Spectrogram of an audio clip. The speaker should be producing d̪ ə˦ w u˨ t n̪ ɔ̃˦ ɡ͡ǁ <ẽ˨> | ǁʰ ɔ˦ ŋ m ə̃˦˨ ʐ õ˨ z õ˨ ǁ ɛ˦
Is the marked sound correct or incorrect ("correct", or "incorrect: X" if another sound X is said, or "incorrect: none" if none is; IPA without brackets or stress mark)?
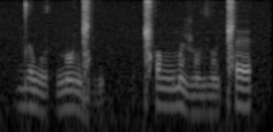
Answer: incorrect: ĩ˨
